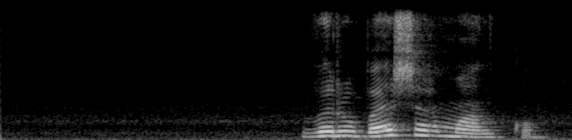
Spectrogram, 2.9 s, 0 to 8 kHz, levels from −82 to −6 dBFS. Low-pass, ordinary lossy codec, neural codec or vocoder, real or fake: 7.2 kHz; none; none; real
